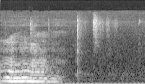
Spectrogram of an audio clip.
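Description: A man's voice humming a steady, low "mmm" that breaks off just under a second in. A few faint clicks follow.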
